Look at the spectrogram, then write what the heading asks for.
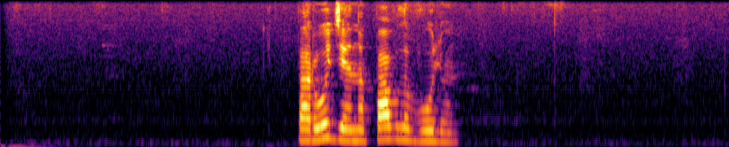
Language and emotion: Russian, neutral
